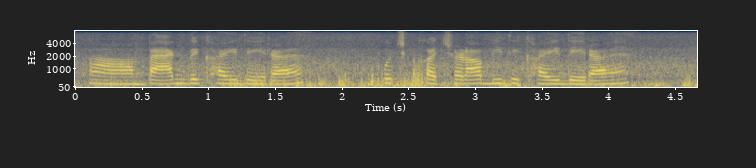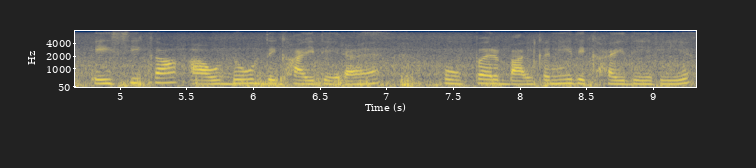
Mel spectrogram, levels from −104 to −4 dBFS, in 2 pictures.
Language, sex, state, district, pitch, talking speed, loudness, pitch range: Hindi, female, Bihar, Sitamarhi, 200 Hz, 160 wpm, -16 LUFS, 185-210 Hz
